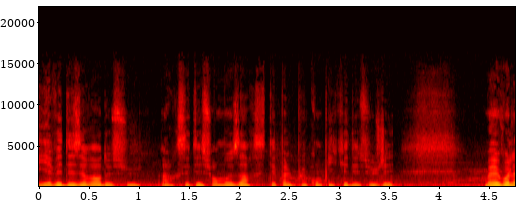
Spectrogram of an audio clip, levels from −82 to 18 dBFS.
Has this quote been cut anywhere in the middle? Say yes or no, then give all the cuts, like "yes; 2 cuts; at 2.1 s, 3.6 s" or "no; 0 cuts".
no; 0 cuts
